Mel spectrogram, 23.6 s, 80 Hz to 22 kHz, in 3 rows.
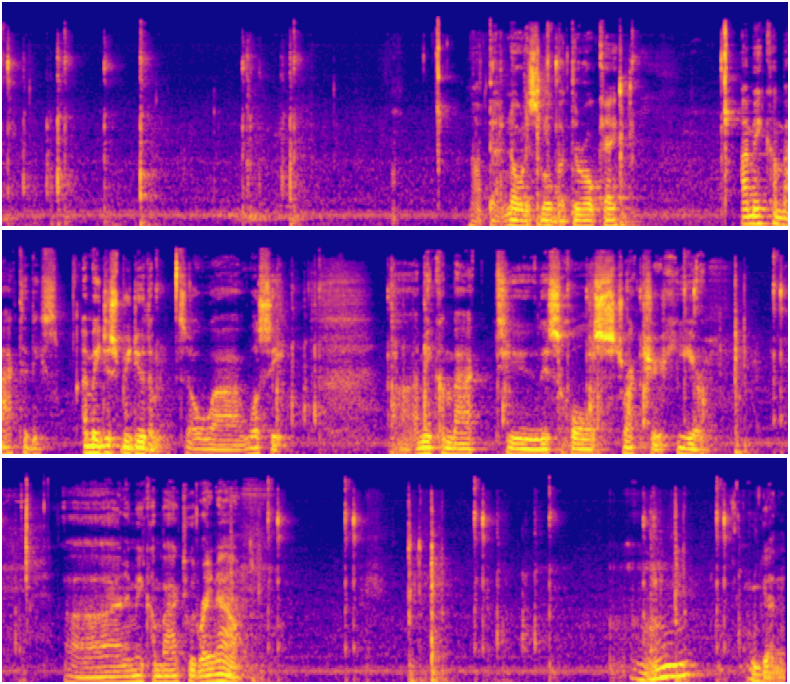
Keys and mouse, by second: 5.3 ctrl+s, 6.3 a, 14.7-16.3 drag, 15.2 Tab, 18.3 ctrl+r, 19.8 a, 20.0 Tab, 22.5 Tab.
